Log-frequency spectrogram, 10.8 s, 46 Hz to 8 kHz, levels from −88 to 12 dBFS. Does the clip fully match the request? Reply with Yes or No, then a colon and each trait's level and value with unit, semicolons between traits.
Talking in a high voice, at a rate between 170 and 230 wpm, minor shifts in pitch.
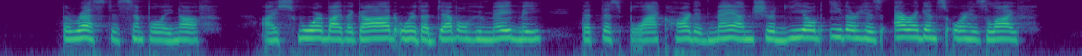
No: high, 225 Hz; average, 160 wpm; narrow, 2.3 semitones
